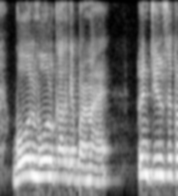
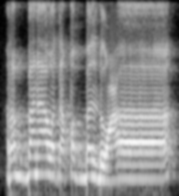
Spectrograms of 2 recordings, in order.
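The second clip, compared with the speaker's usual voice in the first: slow chanted tajweed recitation; Quranic recitation; much slower than usual. Shown as a demonstration. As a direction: recite it slowly, as in prayer. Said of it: "teacher recites verse".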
